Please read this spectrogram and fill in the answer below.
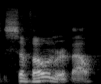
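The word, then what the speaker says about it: Shavon Revel: But Savone Ravel from East Carolina. I had to double check that pronunciation. It's Savone Ravel. even though there's an H.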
